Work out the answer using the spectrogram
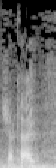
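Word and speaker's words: Shaddai: Shakai, which is Shin Dalaj, we pronounce it Shakai, is one of the names of Hashem that you cannot erase.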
